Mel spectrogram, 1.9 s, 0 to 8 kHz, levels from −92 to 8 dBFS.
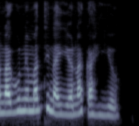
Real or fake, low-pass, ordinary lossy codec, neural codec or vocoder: real; none; none; none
